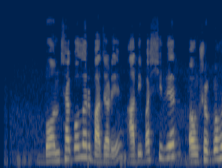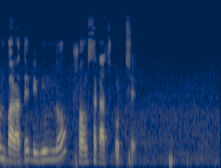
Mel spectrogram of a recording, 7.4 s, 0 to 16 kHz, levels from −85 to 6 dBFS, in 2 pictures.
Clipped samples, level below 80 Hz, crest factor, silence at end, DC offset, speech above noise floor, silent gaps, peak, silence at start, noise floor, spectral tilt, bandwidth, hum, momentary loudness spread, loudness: under 0.1%; -76 dBFS; 20 dB; 0.8 s; under 0.1%; 29 dB; none; -14 dBFS; 0.75 s; -60 dBFS; -4 dB/octave; 11 kHz; none; 16 LU; -31 LUFS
